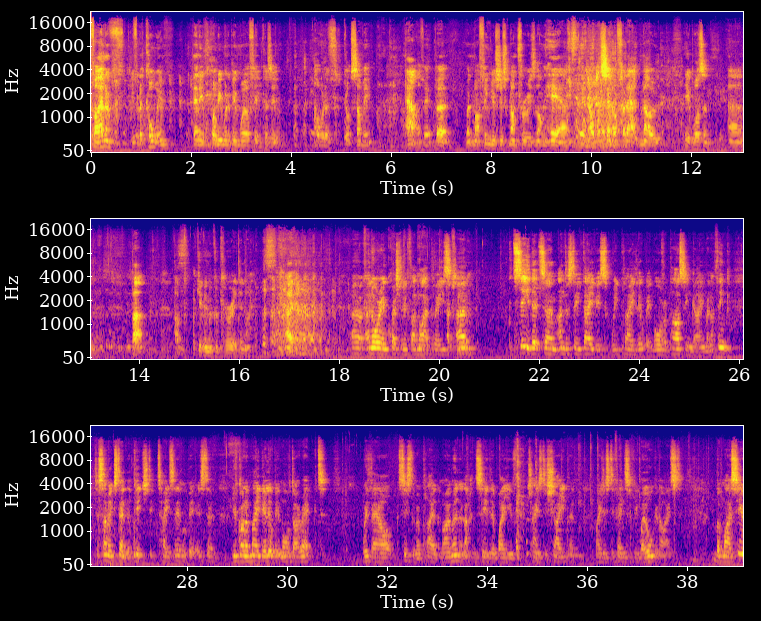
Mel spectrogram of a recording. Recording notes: Was recorded in the Supporters Club on Monday 15th January. Spoke to a live audience of Leyton Orient fans.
